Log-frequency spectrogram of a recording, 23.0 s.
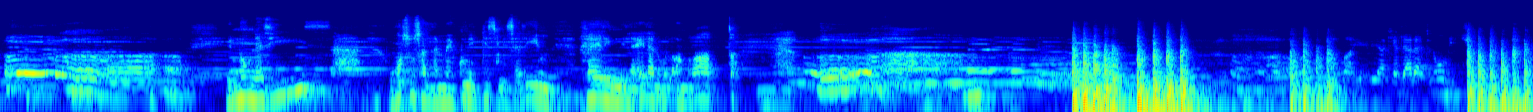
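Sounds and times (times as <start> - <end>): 
person moaning: 0.0 - 2.8, 11.6 - 14.7, 18.4 - 19.6
speech: 6.0 - 13.6
loud rapid knocking on a door: 16.1 - 18.0, 19.4 - 20.2, 22.0 - 22.9.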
